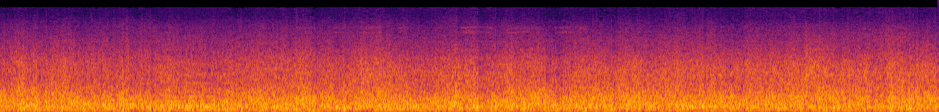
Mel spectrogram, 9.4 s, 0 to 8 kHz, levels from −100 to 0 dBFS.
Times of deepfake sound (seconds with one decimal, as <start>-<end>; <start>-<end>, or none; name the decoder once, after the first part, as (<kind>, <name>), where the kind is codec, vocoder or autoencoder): 1.6-2.3 (autoencoder, DAC-VAE)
